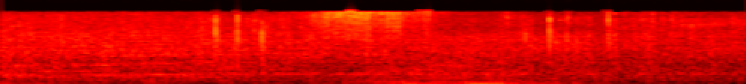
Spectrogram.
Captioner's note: fire crackling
